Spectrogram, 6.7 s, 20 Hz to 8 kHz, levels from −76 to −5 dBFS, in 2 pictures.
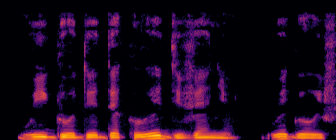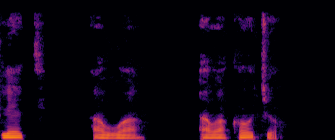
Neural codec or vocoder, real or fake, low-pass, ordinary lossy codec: none; real; 7.2 kHz; MP3, 48 kbps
